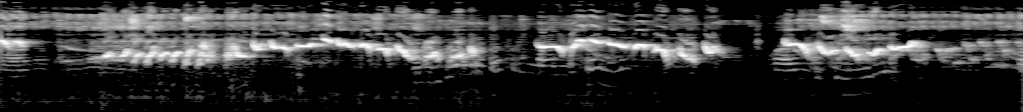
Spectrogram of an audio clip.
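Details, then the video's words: White-rumped shama, Medan type, from a breeding setting, in lively gacor song: long flowing whistled phrases with rapid trills and wavering slurs, in three bursts separated by short gaps. "Burung muray gacor muray medan"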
